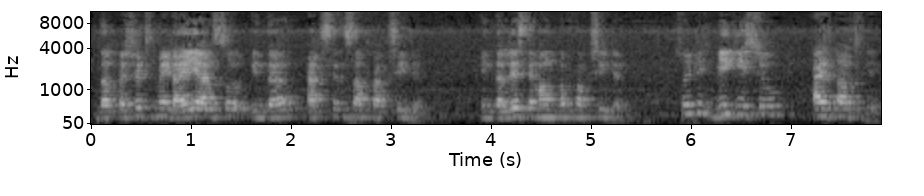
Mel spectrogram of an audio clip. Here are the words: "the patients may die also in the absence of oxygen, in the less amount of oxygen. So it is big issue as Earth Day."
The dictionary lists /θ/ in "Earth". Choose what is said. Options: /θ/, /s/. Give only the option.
/s/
